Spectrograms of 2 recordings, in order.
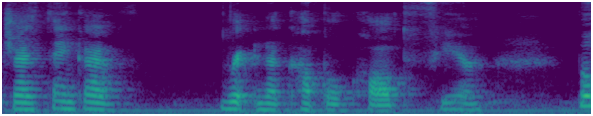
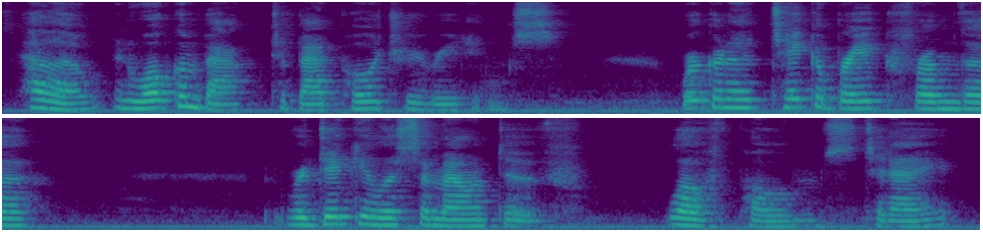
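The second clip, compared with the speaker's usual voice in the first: usual speaking voice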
